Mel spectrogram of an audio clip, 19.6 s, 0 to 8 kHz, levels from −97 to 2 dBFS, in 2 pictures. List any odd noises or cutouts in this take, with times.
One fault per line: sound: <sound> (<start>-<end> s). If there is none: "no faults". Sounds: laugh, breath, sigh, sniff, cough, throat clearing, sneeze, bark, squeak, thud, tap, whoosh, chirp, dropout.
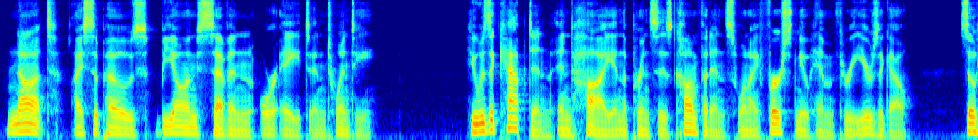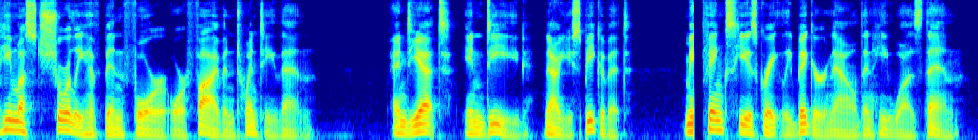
sound: dropout (16.7-16.8 s)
